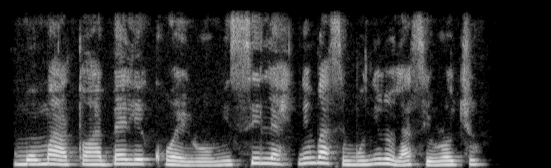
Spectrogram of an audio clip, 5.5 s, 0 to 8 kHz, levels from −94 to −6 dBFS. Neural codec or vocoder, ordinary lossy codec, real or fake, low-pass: none; none; real; 7.2 kHz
